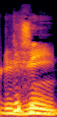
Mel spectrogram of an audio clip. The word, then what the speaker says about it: DeJean: Is that how you pronounce that? Is it Yeah. DeJean or DeJean?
